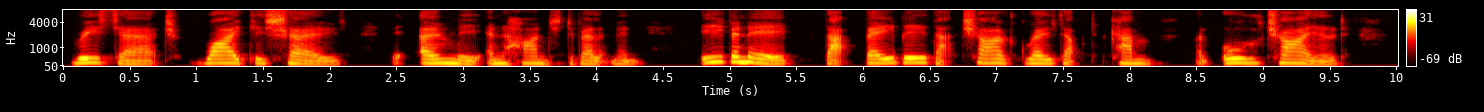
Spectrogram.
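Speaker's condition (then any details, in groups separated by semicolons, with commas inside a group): Deafness; signing and speaking at the same time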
